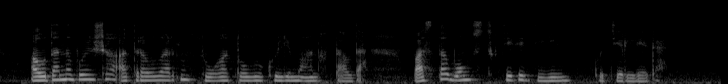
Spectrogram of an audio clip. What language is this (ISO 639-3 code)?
kaz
